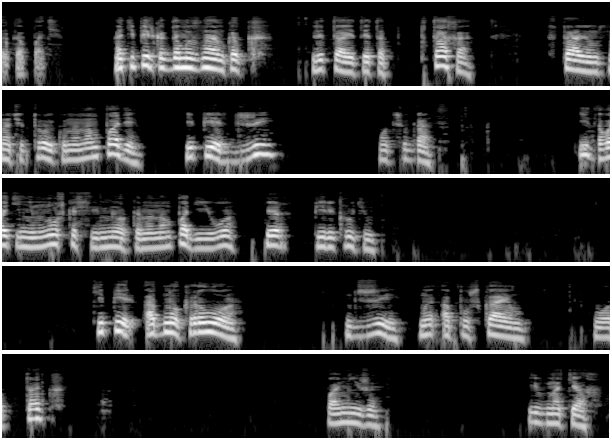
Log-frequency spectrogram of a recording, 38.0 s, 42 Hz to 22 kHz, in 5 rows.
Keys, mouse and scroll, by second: 3.7 click, 7.7 KP_3, 10.5 g, 13.4 shift+middle click, 14.0 shift+middle click, 14.5 scroll down 1, 14.8 middle click, 16.4 KP_7, 18.3 r, 20.3 middle click, 21.1 middle click, 21.9 shift+middle click, 22.4 shift+middle click, 22.6 middle click, 24.2 click, 26.7 g, 28.4 middle click, 28.9 middle click, 29.8 r, 34.9 g.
